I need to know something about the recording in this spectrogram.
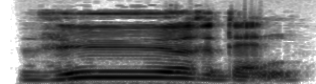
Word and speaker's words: würden: And can you say würden? Würden. So ü.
